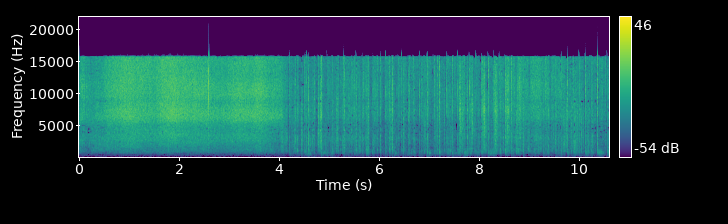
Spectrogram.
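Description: Fingertips with long painted nails and flat hands rub across the text pages of an open hardcover book lying on a table, making a steady, bright papery hiss. The rubbing then gives way to rapid, irregular nail taps and scratches on the paper, heard as a dense run of sharp, high clicks.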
